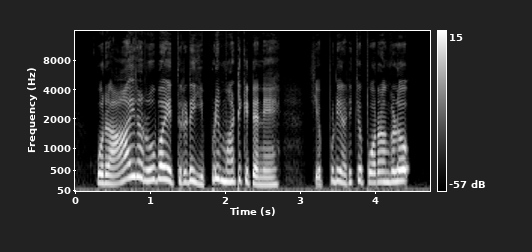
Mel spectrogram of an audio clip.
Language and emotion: Tamil, fearful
